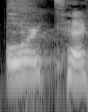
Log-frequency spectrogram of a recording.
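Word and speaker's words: Ortecho: But she is returning to this tourist trap of her hometown, Roswell, and New Mexico as Liz Orcheta. Hashtag white. – Orteco. – That is me. Yeah. – I actually wrote it out phonetically so I could pronounce it Orteco.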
